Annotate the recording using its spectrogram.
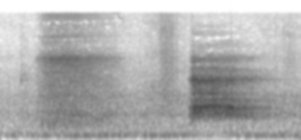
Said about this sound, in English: What was that? That was a breath. I did it.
